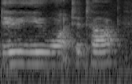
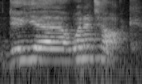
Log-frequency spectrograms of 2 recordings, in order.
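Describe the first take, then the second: First: The word 'you' is said in full. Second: The word 'you' is reduced to 'ya'. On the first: "Instead of" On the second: "do you changes to do ya"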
